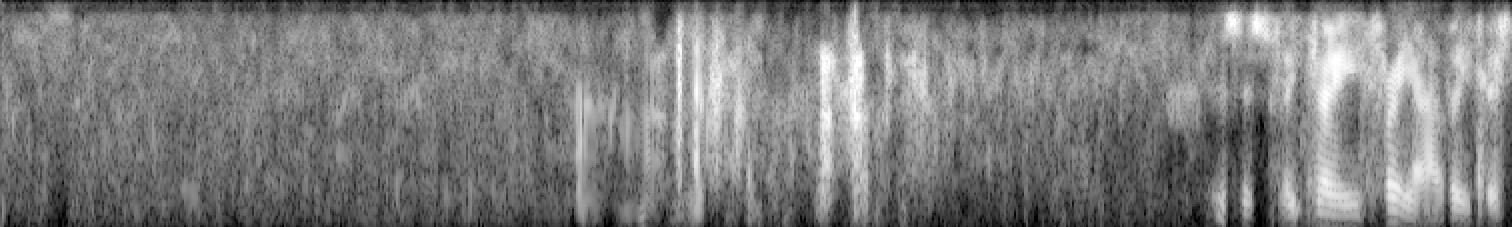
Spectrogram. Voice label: decoded speech, parrot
